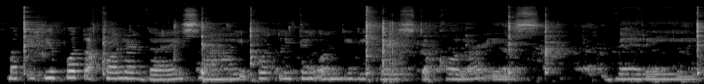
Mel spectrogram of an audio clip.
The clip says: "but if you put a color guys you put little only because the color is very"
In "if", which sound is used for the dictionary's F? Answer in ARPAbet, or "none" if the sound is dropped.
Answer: P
